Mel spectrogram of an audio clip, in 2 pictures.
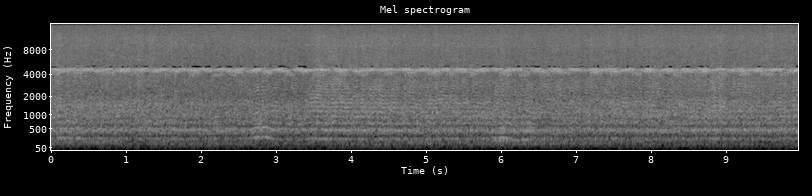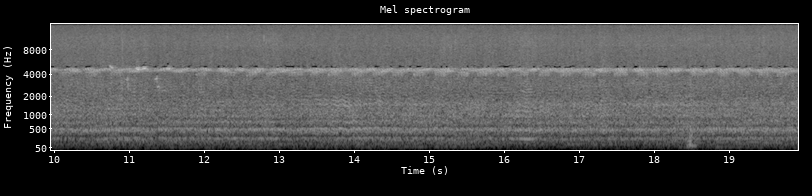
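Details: Natural buzzing of many bees: continuous humming drone with stacked tones, occasional louder passes of single insects and a faint high steady whine above.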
